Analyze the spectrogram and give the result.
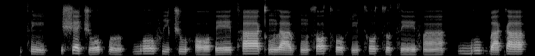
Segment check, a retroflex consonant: absent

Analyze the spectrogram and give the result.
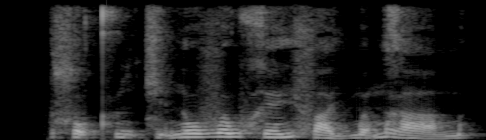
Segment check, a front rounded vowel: absent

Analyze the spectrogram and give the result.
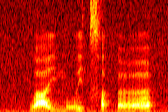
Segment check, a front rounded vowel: present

